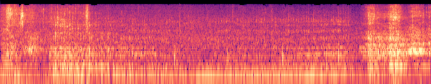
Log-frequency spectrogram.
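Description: A lion's low, drawn-out growl.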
